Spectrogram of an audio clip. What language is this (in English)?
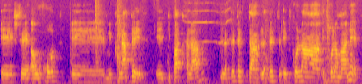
Hebrew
